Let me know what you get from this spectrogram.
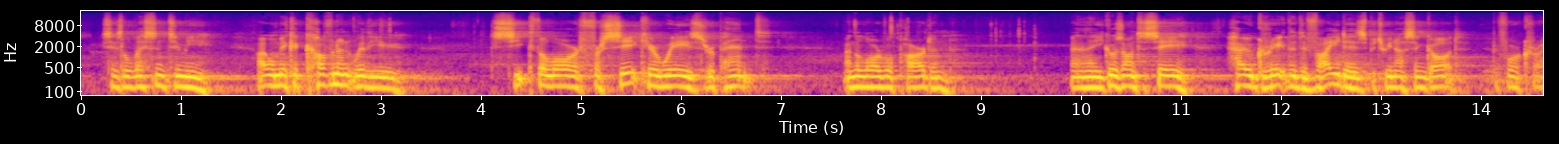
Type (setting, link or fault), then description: setting, live audience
